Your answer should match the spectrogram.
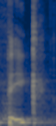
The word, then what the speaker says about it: Thake: Oh, it's first of all, he said, it's Ian Thake. Like okay. Cake. – Yeah. – And let me tell you this. It is spelled T-H-A-K-E. Fake. Cake. Exactly how it is spelled is how it should be said.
